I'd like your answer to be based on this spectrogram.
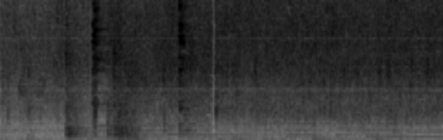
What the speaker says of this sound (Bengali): খুব একটা কালচে করে ভাজা হবে না, কিন্তু মোটামুটি একটু লালচে করে ভাজা হবে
